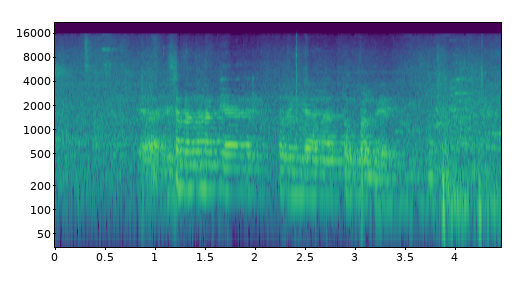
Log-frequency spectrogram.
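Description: A young man speaks into a microphone over a loudspeaker.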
